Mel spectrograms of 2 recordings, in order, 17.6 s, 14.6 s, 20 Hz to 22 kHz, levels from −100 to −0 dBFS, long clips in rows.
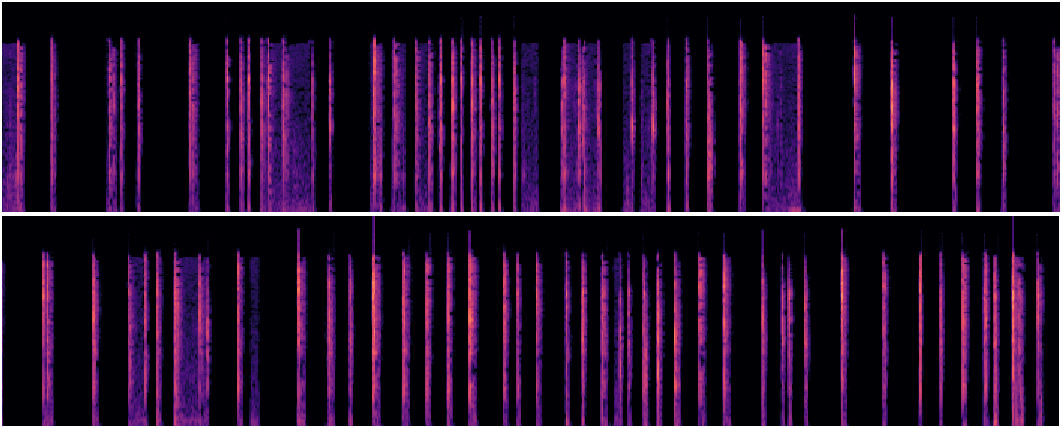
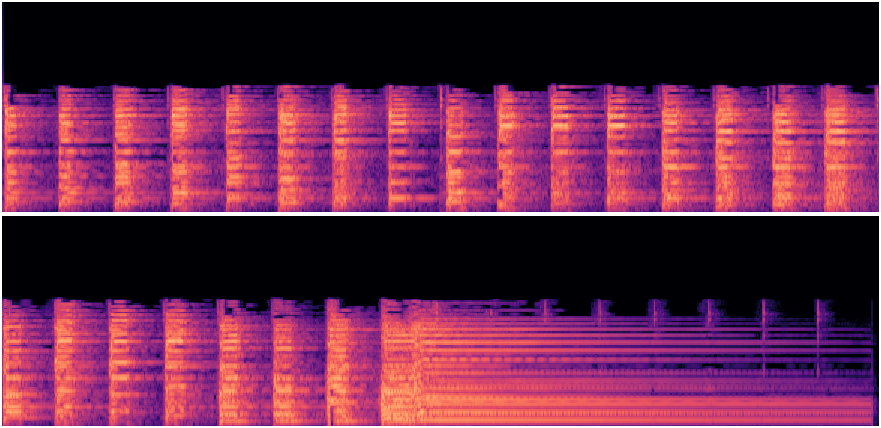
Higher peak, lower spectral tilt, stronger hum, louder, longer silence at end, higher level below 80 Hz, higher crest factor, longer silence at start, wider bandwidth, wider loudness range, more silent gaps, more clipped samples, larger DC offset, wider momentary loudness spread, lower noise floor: first, 0 dBFS vs -4 dBFS; second, 2.5 dB/octave vs -8 dB/octave; neither; second, -31 LUFS vs -18 LUFS; about the same, 0.15 s vs 0.1 s; second, -68 dBFS vs -60 dBFS; first, 34 dB vs 18 dB; about the same, 0.1 s vs 0 s; first, 15.5 kHz vs 4.5 kHz; about the same, 6 LU vs 4 LU; neither; neither; neither; about the same, 16 LU vs 15 LU; first, -49 dBFS vs -42 dBFS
